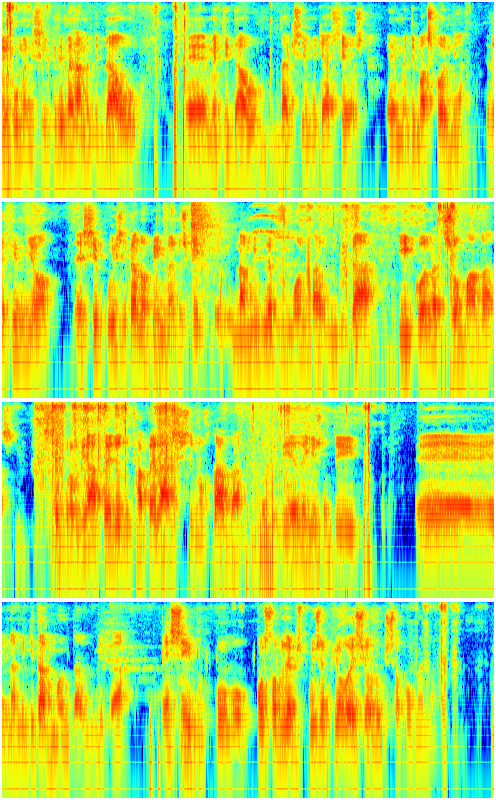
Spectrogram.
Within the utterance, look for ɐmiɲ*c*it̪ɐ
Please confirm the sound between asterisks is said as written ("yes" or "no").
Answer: no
